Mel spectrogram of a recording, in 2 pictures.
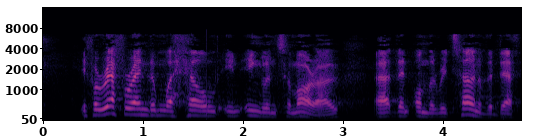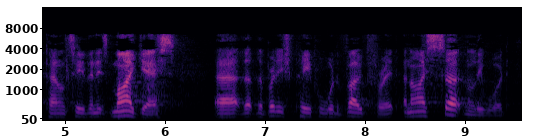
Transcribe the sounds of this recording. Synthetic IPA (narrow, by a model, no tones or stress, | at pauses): ɨfəɹɛfə˞ɛ̃ndə̃mwəhɛlˠdɪ̃nɪ̃ŋɡlɨ̃ntʰəmɑɹoʊ | ðɨ̃nə̃nðəɹɨtʰɜ̃˞nʌvðɨdɛθpʰɛnl̩ˠtʰiðɨ̃ñɨtsmaɪɡɛs | ðət̪̚ðəbɹɪɾɪʃpʰipʰl̩ˠwədvoʊtfə˞ɪɾə̃naɪsɜˑ˞ʔn̩liwə̰d̥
